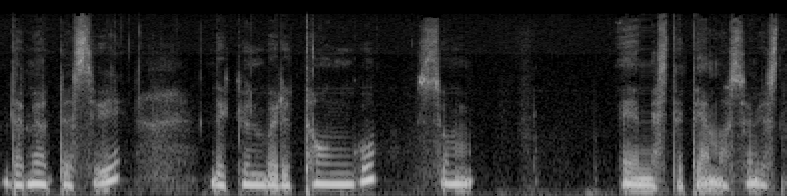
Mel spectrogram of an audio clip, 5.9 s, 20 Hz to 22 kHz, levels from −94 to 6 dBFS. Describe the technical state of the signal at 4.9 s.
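A burst of packet loss runs from 4.82 to 4.90 s: about 60 ms is concealed by a fading hold of the last sound, then speech resumes with material skipped, not a silent dropout.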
